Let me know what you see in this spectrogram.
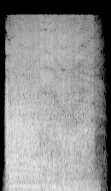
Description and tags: A monster voice
beast, beasts, creature, creatures, creepy, growl, growls, monster, scary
